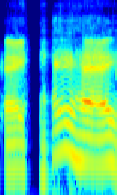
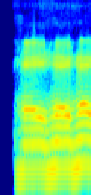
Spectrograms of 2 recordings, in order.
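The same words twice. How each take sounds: First: The second hey carries the main emphasis. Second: The second hey carries no special emphasis.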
